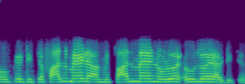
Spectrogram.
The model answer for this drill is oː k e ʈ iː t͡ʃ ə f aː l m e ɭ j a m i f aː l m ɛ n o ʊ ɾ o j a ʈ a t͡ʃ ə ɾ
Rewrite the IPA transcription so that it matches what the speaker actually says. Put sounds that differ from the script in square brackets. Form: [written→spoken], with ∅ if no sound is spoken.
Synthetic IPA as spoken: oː k e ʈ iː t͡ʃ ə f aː l m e [ɭ→ɽ] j a m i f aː l m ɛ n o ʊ [ɾ→l] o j a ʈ [a→i] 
